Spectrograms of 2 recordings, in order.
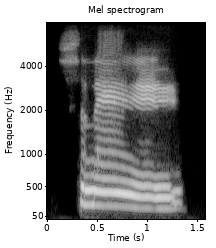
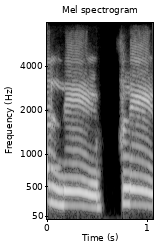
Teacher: वाई की आवाज क्या हो गई है यहाँ पे? ऑलमोस्ट खामोश, साइलेंट नहीं हुई है, लेकिन ऑलमोस्ट कम हो गई है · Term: लॉन्ग ए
